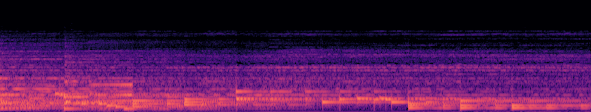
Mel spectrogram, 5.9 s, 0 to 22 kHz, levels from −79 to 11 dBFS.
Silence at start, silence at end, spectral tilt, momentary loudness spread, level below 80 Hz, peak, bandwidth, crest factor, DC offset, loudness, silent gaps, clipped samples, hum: 0 s; 0 s; -8 dB/octave; 7 LU; -58 dBFS; -4 dBFS; 7.4 kHz; 16 dB; 0.2%; -21 LUFS; none; under 0.1%; none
